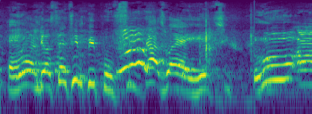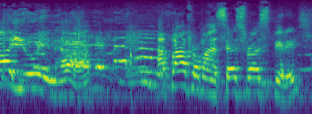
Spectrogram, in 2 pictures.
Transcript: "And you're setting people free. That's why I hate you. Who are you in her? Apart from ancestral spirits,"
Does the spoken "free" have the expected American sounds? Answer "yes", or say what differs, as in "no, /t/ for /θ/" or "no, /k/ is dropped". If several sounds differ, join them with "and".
no, /ɹ/ is dropped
